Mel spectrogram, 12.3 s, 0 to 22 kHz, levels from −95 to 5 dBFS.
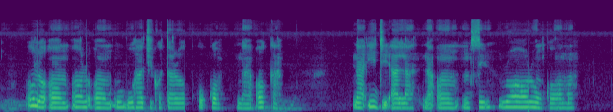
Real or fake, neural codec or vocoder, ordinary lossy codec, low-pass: fake; vocoder, 22.05 kHz, 80 mel bands, WaveNeXt; none; none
